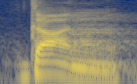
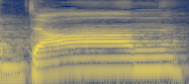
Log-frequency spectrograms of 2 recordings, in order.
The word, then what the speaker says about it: done: Done. C'est pas done, c'est pas down, c'est done. Ok?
